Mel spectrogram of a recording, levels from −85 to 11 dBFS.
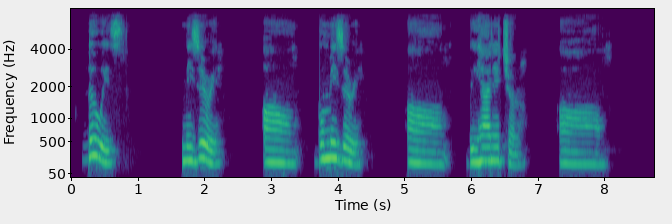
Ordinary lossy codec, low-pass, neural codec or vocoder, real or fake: none; 7.2 kHz; none; real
